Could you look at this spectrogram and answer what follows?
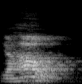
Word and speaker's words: Yahweh: God's name is Yahweh. Give her a hand. Give the sister a hand. Man, she about to know more than her pastor. Trust me. God's name is Yahweh.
